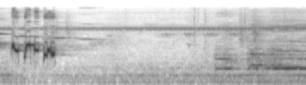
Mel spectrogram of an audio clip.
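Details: Red-whiskered bulbul morning song in a long double twisting voice for spurring birds to sing: one quick phrase of four loud looping whistled notes, then quieter background chirps and a thin steady hum.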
